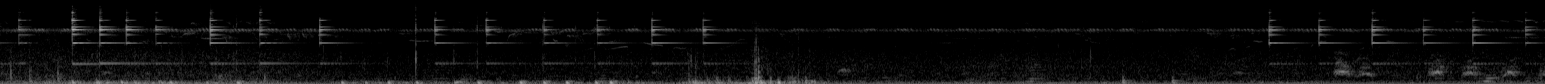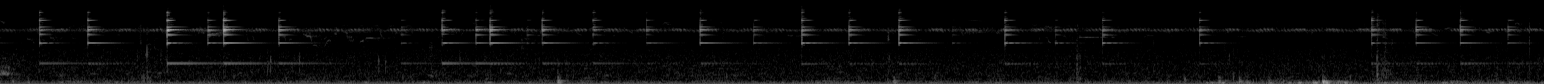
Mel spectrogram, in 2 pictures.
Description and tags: Sound of the cow's bell in the Galician mountains
Cows moving through the countryside shaking and ringing the bells they wear around their necks.
bell, bells, campana, campanilla, cow, ring, vaca, vacas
